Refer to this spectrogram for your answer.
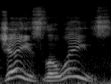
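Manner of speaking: high-pitched mock New York accent, imitated. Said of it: "The fucking New York accent".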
